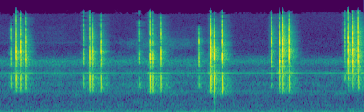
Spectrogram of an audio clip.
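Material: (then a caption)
Wood. Long painted nails tap and scratch a dark, carved wooden incense box with a pierced pattern, long and hollow, held upright in the hand. Six short bursts of quick, dry clicks sound about every second, each a cluster of rapid taps. The clicks are crisp and bright, with no low end and almost no ring.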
